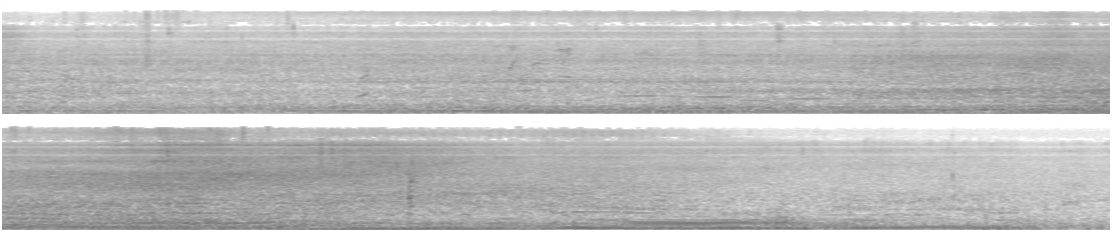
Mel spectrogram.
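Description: Street traffic: a motor vehicle engine running close by with a steady low hum. The traffic noise swells in the second half as a vehicle passes, then drops near the end.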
